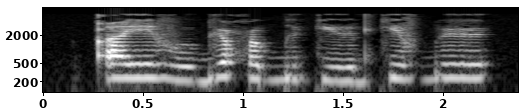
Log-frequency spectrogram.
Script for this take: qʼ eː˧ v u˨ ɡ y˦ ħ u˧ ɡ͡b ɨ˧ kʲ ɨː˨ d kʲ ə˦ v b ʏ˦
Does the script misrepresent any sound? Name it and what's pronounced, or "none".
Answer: none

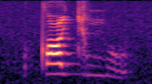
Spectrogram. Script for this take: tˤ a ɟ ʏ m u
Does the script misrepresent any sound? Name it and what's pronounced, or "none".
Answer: ʏ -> u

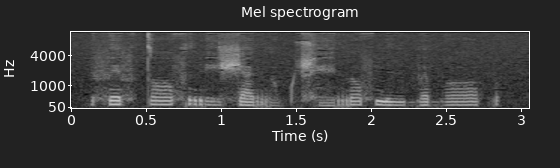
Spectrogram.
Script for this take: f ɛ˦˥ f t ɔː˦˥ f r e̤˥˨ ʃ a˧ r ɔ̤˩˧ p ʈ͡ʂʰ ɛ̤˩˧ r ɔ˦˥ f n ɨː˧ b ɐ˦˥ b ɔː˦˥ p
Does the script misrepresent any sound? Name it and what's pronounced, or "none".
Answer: none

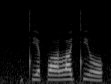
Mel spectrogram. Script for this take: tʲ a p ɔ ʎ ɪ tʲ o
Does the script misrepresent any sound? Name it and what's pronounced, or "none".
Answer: ʎ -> lˠ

